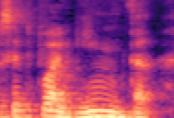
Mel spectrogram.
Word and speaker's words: Septuaginta: baseado na septuaginta que na verdade se pronuncia septuaginta porque esse som de Gi não existe em grego e quando nós pegamos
